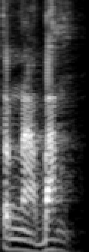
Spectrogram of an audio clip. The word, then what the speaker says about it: Tenabang: Iya, katakanlah saja Tenabang. Kita bacanya bukan Tanah Abang, Tenabang. Itu kan artinya panggilan bumi.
